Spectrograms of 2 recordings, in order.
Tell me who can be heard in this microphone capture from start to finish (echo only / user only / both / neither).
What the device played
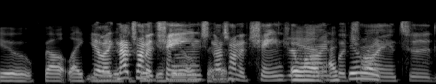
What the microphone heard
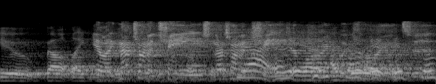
both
